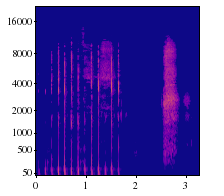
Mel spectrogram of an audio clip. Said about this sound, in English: What are you patting? I was clapping you for getting the right details. Oh, I thought you were like patting your phone. No. Your clapping doesn't sound very loud in my head. No, I was deliberately being quiet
